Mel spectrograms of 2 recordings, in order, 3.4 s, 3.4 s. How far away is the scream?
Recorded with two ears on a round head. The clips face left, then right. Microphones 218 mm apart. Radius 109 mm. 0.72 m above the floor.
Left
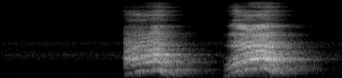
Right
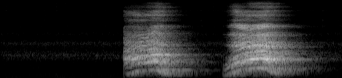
About 1.5 m.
